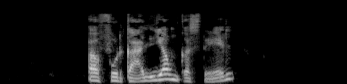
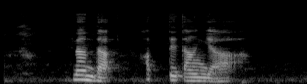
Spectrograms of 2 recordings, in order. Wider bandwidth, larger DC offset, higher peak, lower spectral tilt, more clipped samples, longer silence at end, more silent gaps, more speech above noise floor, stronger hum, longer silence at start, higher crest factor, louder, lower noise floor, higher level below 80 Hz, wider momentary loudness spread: about the same, 11.5 kHz vs 11.5 kHz; neither; first, -2 dBFS vs -10 dBFS; second, -4.5 dB/octave vs -6 dB/octave; neither; first, 1.15 s vs 0.6 s; neither; first, 62 dB vs 32 dB; neither; first, 0.9 s vs 0.2 s; about the same, 22 dB vs 20 dB; first, -20 LUFS vs -26 LUFS; first, -82 dBFS vs -58 dBFS; second, -72 dBFS vs -62 dBFS; second, 10 LU vs 16 LU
